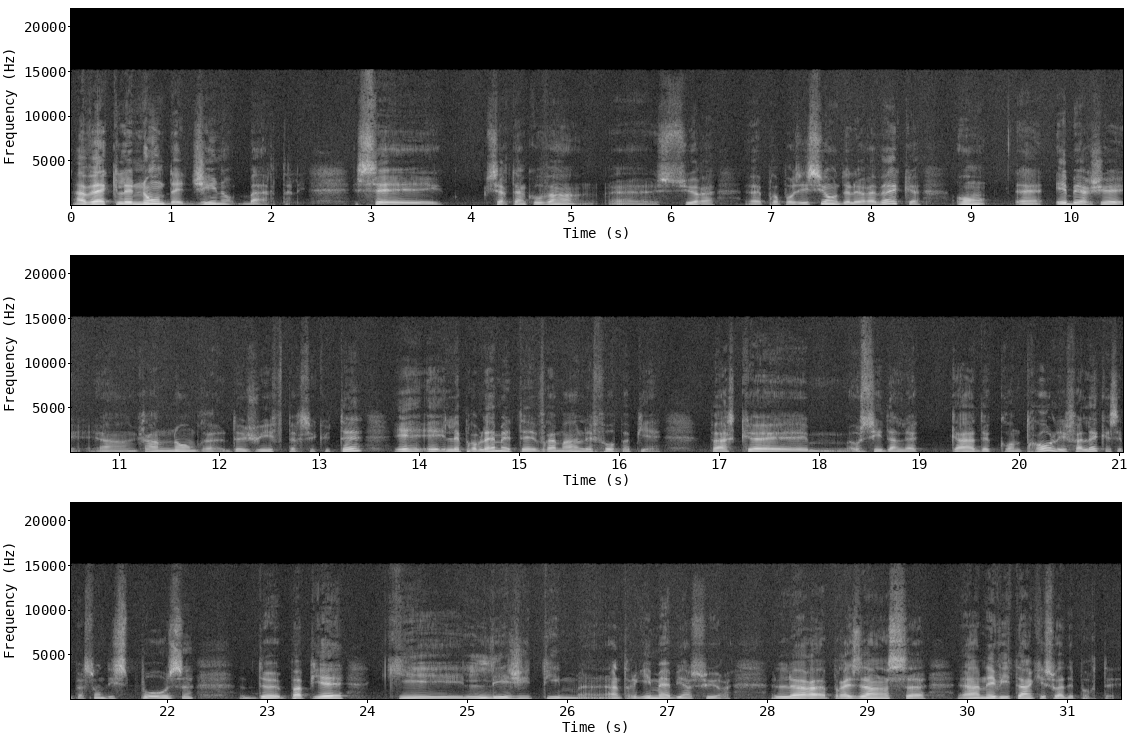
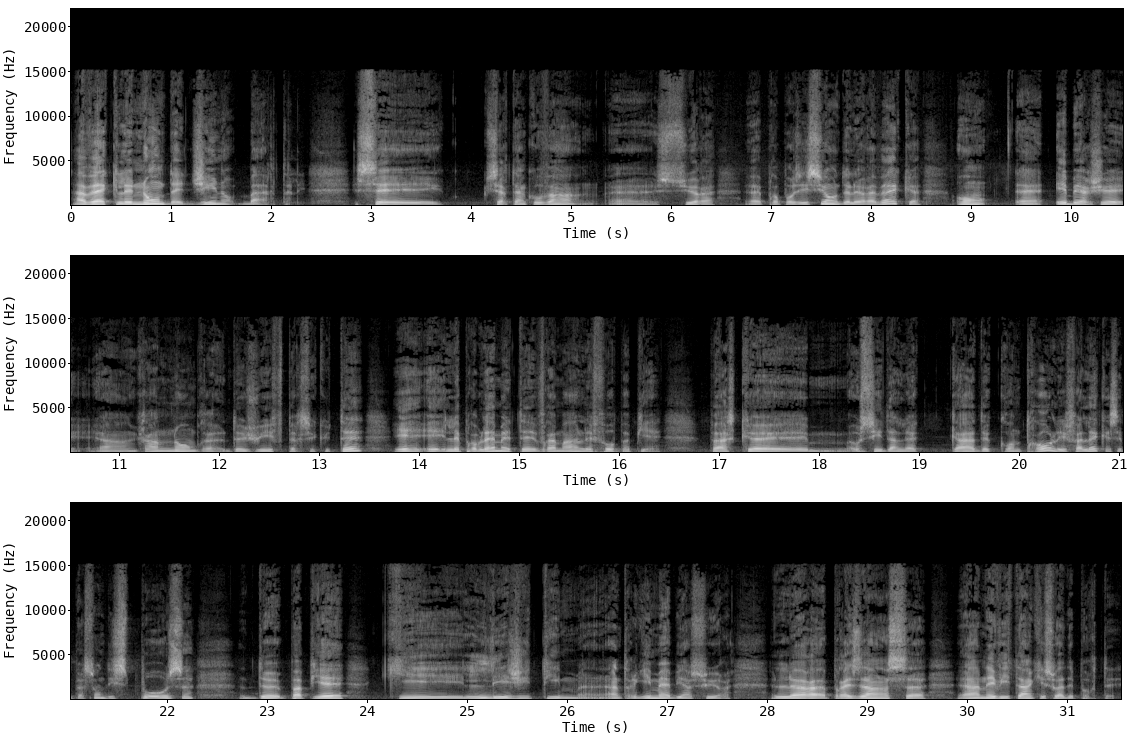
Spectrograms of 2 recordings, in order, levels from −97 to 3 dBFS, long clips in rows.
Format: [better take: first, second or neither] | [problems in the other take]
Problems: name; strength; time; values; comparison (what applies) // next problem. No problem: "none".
second | hiss; faint; throughout; 30 dB below the speech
